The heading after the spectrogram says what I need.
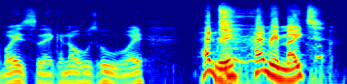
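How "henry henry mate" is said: very loud, bad, put-on British accent. Speaker addressing the guys: bad British accent. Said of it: "I was gonna do it in British accent".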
